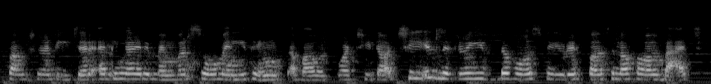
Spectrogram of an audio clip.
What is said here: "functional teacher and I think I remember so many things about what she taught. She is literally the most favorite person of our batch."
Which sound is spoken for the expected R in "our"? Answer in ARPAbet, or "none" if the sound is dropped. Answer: L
